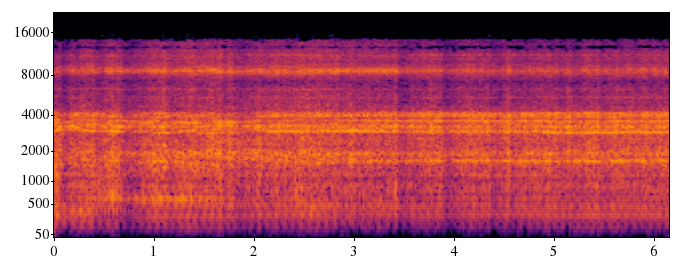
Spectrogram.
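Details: Stealth RT TT running: steady high thin whine from the accessory belt area, new for about a week; owner suspects a tensioner, possibly the lower alternator/AC one, unconfirmed.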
